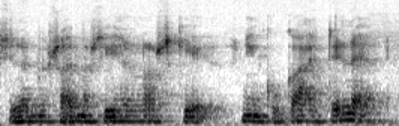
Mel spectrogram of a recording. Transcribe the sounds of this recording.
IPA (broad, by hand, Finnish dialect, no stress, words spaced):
silhæ myø sɑimːɑ siːhe lɑskie nʲiŋku kɑhet elæjæt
